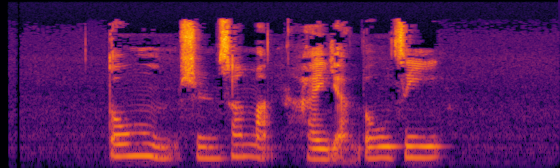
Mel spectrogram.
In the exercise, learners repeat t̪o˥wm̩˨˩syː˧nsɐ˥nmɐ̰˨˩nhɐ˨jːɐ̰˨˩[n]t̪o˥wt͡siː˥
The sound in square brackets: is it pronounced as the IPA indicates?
yes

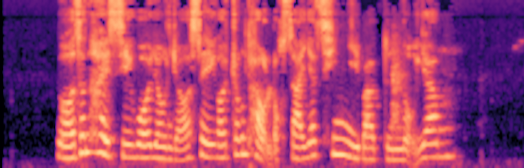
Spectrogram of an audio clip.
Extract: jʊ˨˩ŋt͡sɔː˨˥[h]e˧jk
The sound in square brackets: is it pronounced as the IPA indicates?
no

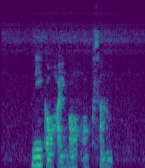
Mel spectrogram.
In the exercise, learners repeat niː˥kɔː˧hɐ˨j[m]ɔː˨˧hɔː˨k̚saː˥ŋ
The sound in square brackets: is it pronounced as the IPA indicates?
no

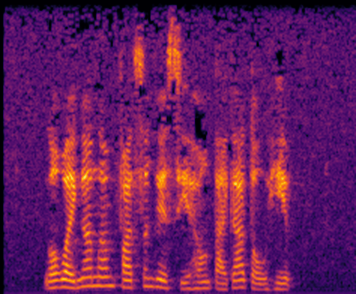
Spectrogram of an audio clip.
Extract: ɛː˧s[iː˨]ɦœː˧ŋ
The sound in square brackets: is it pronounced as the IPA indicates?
yes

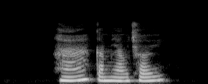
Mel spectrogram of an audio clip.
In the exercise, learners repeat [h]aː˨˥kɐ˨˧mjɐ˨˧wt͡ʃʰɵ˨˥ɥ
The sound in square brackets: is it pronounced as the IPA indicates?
yes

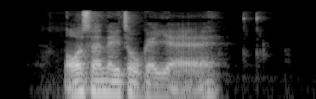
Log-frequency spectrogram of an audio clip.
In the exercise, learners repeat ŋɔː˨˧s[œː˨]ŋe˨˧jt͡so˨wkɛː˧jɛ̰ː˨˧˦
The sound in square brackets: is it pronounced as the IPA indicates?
no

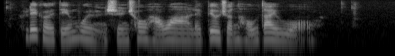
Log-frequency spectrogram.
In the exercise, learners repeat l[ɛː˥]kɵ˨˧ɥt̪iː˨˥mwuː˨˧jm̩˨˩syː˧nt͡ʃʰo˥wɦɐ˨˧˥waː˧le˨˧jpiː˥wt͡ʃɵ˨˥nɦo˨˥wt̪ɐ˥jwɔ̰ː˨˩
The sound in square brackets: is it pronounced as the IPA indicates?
no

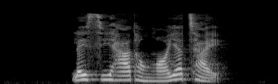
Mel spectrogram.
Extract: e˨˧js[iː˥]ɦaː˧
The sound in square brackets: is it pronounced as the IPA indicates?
no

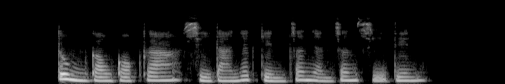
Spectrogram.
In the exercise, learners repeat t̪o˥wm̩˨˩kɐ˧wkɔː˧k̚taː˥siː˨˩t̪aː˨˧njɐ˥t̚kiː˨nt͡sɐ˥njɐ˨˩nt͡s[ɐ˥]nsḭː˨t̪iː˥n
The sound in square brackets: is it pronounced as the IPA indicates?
yes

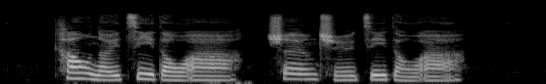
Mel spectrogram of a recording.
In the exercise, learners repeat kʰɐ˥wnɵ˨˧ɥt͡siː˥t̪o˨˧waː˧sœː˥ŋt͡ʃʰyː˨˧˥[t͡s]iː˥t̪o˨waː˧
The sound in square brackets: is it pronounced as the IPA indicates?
yes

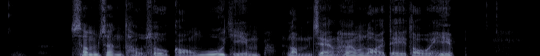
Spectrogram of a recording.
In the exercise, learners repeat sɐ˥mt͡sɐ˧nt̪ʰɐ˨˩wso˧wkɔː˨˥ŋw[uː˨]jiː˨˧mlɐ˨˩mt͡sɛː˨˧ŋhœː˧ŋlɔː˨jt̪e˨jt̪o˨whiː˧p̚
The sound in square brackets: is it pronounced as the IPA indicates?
no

